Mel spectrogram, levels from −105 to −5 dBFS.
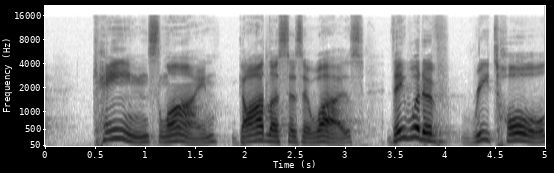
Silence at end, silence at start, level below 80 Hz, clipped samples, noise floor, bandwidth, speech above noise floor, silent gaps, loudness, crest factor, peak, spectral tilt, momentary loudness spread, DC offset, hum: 0 s; 0.5 s; -54 dBFS; under 0.1%; -56 dBFS; 16 kHz; 37 dB; none; -20 LUFS; 18 dB; -2 dBFS; -5 dB/octave; 14 LU; under 0.1%; none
